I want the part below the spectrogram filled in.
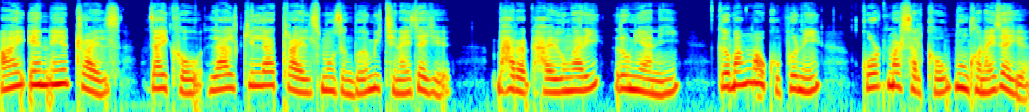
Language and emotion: Bodo, neutral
